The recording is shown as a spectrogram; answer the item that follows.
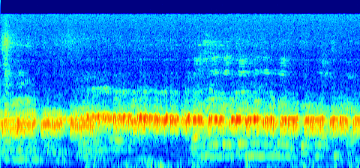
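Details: Moltrecht's green tree frog, endemic to Taiwan, gives its mating call as quick bursts of pulsed croaks at mid pitch. Short breaks divide the calling, and lower murmuring tones sit beneath it.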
